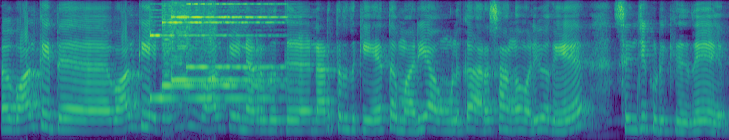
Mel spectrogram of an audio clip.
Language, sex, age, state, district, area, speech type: Tamil, female, 45-60, Tamil Nadu, Cuddalore, rural, spontaneous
